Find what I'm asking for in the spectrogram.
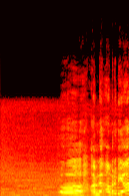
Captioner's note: groans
